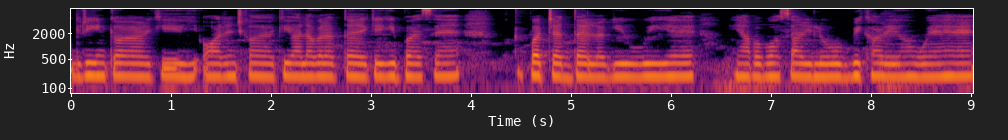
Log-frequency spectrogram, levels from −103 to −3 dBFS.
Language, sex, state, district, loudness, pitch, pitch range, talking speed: Hindi, female, Uttar Pradesh, Etah, -38 LUFS, 195 Hz, 195-200 Hz, 165 wpm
